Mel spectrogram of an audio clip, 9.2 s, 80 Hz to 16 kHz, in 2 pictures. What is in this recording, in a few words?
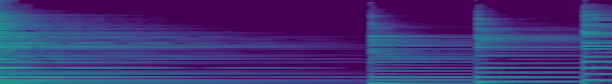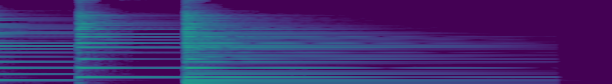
C5 Power Chord, Guitar Chords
